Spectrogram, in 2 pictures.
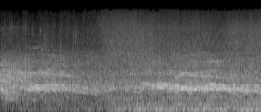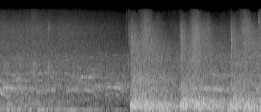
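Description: A group of hockey players cheering and shouting as the Stanley Cup is handed over. About eight seconds in, a sudden loud burst from the arena's stage pyrotechnics cuts in, followed by another sharp burst a second later.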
